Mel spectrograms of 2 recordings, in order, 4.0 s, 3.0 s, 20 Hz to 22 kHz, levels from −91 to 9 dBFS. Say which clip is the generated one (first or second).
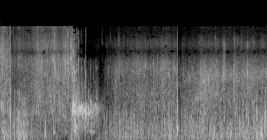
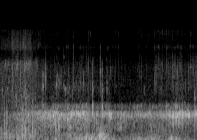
second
